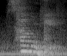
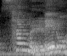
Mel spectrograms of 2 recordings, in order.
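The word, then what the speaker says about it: 상례: 그러면 이거 상레로 발음하면 돼? 안 된다는 거야. 알겠니? 자, 예자, 리에자 이외의 얘는 에로도 발음이 된다는 거야. 그러면 예의는 예고 상리에 할 때는 리에잖아. 이건 반드시 뭐야? 예자 발음을 해야 돼.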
